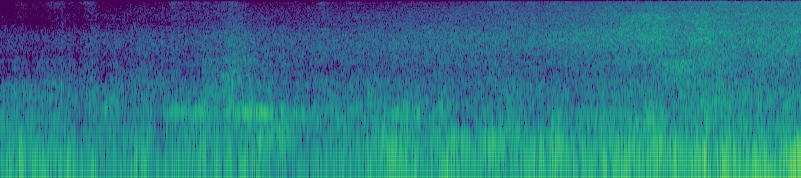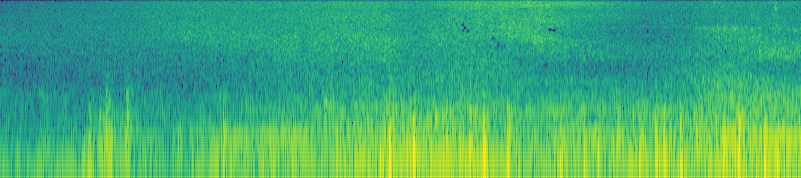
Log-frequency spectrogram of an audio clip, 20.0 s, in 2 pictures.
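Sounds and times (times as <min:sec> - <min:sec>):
train diesel engine humming: 0:01.7 - 0:20.0
train wheels clacking over joints: 0:10.0 - 0:20.0.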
